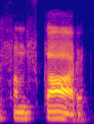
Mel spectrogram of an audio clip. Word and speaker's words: संस्कार: अब य र ल व श स और ह इनके पहले आने पर अनुस्वार का उच्चारण म जैसा होता है। जैसे यहां पर उदाहरण दिया गया है संयम और संस्कार।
